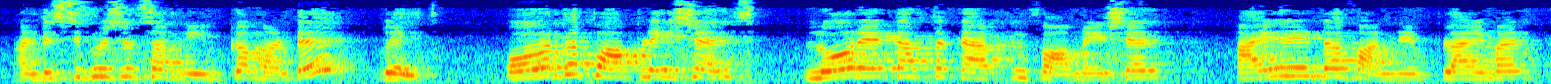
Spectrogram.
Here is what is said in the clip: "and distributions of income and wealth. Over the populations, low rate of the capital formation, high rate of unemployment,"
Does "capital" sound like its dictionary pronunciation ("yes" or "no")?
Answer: no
